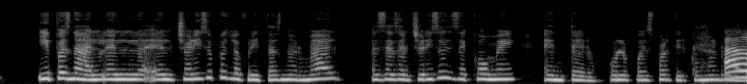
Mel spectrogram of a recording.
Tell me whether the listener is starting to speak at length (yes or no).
yes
